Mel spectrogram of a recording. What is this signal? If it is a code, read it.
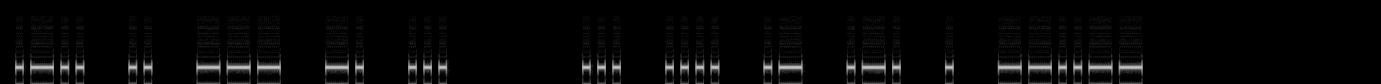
Morse code, heard as a keyed tone, about 16 wpm, spaced as for 11 wpm, 800 Hz. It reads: LIONS SHARE,
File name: Misc / Misc-mp3s / Word Pairs @10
